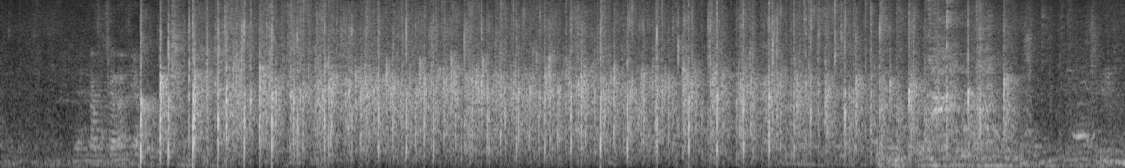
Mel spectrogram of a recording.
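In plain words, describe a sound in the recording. An audience applauds loudly in a room.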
